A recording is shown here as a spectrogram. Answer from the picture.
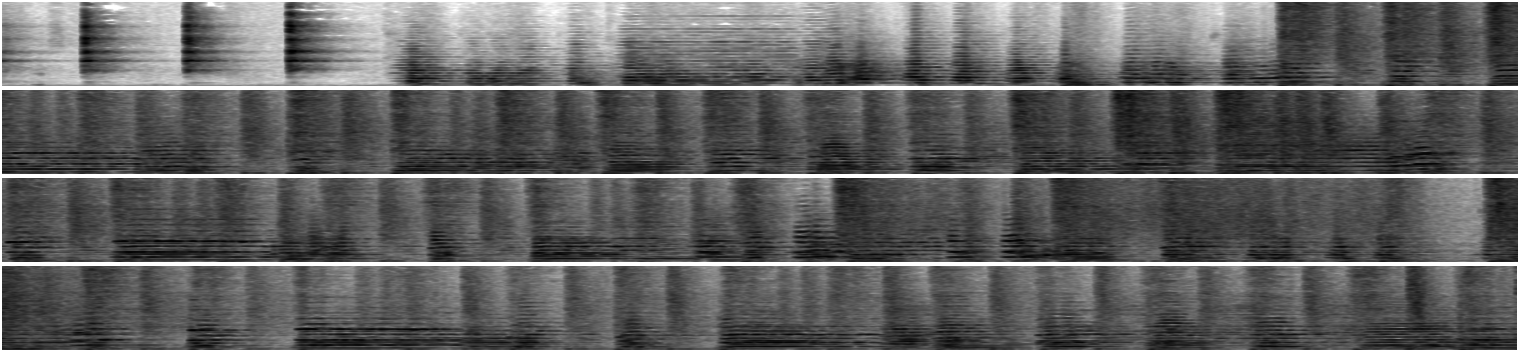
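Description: A Czech brass band (dechovka) of flugelhorns, E-flat and B-flat clarinets, euphoniums, sousaphone and harmonium, with bass drum and cymbals, playing a tune. It opens with four evenly spaced clicks, then a lighter start about two seconds in, and the full band comes in with a steady drum beat about six seconds in.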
